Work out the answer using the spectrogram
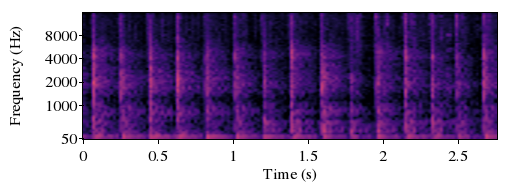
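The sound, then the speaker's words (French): A knife chops a shallot finely on a cutting board in a rapid, even series of many sharp taps, with a steady low hum underneath. “va faire un mouvement de haut en bas pour venir hacher mon échalote. Voilà, je veux entendre ce bruit-là dans vos cuisines”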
